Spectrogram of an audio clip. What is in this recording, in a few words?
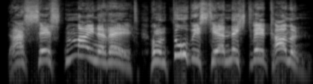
taunts, de; Soldier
